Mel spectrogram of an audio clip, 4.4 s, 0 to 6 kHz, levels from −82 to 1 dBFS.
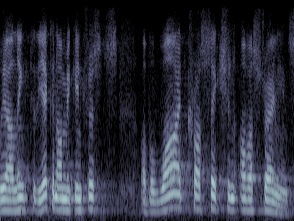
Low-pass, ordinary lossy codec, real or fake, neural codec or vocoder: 5.4 kHz; Opus, 16 kbps; real; none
